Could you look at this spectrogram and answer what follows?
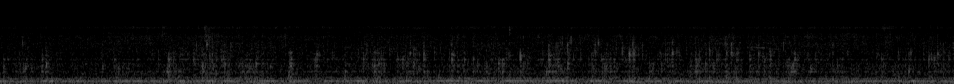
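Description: Saucepan of water at a rolling boil on a gas stove with bakso aci cooking in it: a faint, steady bubbling with many small pops.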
